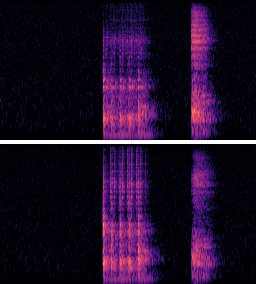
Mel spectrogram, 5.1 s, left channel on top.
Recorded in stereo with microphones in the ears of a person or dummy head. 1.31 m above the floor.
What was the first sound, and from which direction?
Knocking, 45° right (ahead or behind).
